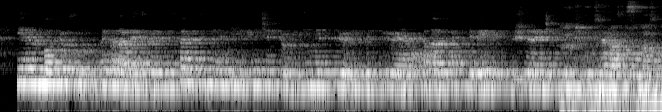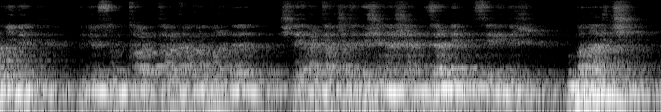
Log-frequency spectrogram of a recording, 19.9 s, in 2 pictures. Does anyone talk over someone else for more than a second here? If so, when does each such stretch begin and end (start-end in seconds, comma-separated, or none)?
8.4-9.8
